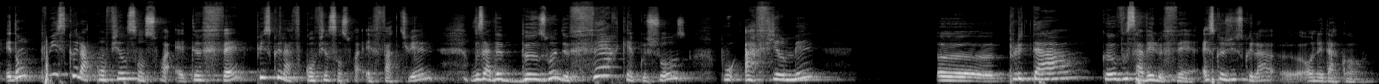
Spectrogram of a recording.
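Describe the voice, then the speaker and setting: A woman's voice: medium pitch, big pitch swings, measured pace, dark tone. A middle-aged woman from Ivory Coast, giving a motivational coaching talk in a didactic way, repeating key points for emphasis. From Abidjan, Ivory Coast. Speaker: personal development coach, podcast host.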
